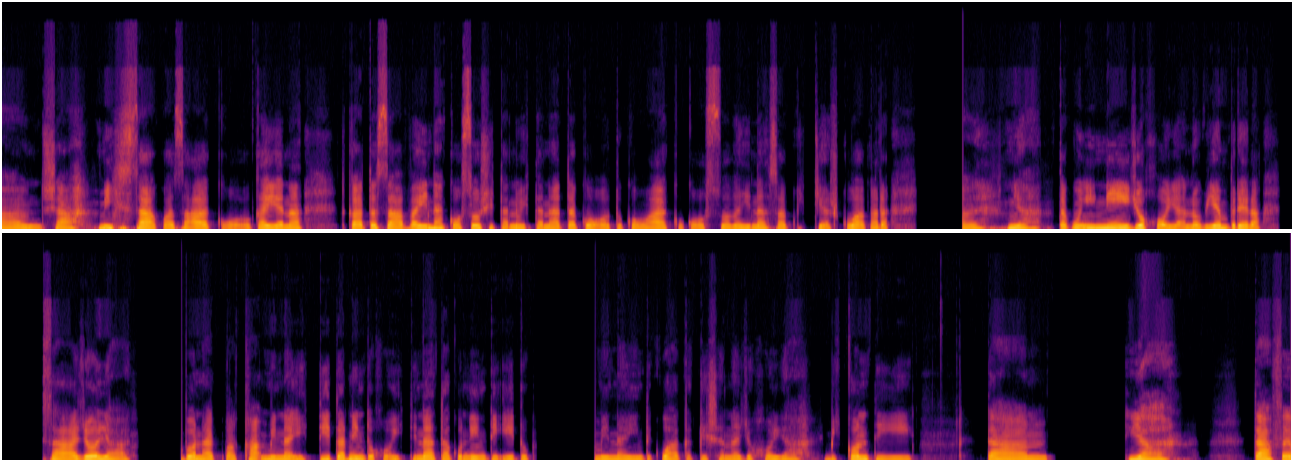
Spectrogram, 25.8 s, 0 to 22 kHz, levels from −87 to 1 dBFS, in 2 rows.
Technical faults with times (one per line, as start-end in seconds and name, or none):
9.44-9.62 clipped start after a pause
13.12-13.32 clipped start after a pause
14.53-14.70 clipped start after a pause
18.66-18.84 clipped start after a pause
23.97-24.14 clipped start after a pause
